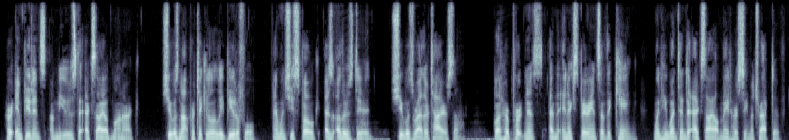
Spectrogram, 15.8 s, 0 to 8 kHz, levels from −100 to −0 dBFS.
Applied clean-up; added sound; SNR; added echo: neural mask model Resemble Enhance denoiser.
